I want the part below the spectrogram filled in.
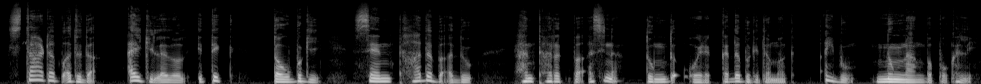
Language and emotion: Manipuri, fearful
